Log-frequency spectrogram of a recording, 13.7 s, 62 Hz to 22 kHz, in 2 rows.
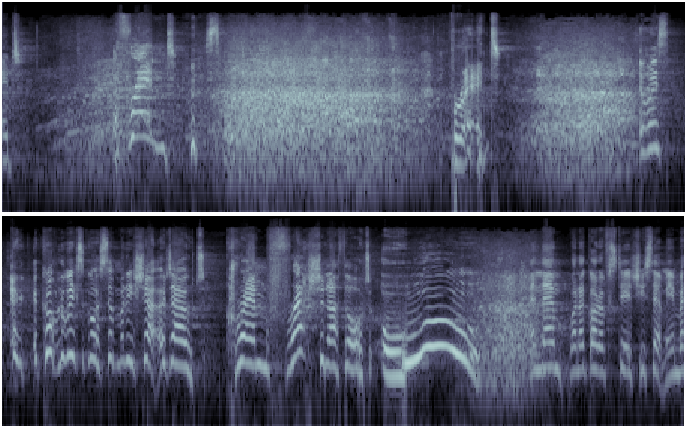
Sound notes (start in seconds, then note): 1.7 giggles; 2.8 audience laughs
